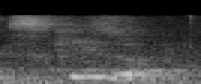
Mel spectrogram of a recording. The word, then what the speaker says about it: Skizos: In French, Skizos is pronounced schizo. This subtle difference in pronunciation led the Association of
